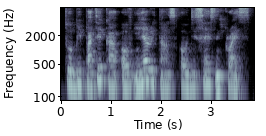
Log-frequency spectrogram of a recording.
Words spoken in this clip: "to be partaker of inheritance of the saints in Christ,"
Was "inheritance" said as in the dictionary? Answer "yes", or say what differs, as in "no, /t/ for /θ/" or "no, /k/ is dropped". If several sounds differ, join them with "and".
yes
